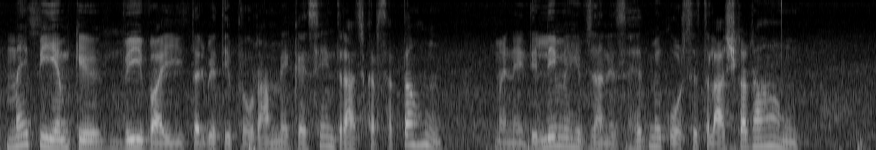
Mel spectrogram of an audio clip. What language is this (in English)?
Urdu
